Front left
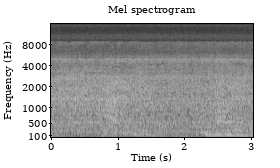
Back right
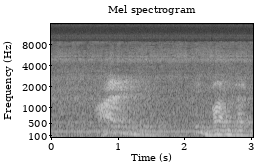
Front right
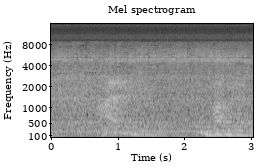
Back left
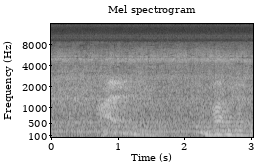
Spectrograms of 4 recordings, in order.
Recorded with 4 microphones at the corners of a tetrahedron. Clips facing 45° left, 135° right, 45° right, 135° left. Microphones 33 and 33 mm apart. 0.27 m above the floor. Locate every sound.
0.7 s singing: 145° right, 1.9 m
